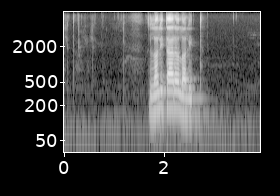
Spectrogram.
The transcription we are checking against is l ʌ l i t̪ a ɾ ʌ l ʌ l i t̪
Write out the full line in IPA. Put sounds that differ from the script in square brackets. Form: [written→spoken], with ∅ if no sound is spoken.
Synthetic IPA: l ʌ l i t̪ a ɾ ʌ l ʌ l i t̪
